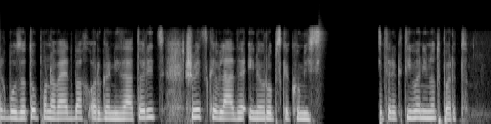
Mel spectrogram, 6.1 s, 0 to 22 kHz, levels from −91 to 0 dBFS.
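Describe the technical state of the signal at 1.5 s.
At 1.5 s the speech has gain pumping, present throughout the clip. The gain swings by around 20 dB. The likely cause is gain set far too high, with a fast limiter clamping down. The sound is squashed.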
